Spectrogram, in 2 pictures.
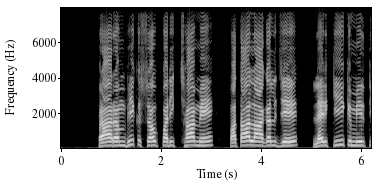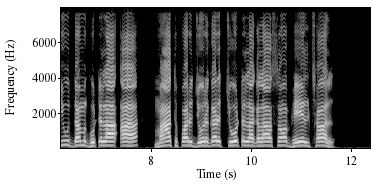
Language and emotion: Maithili, neutral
